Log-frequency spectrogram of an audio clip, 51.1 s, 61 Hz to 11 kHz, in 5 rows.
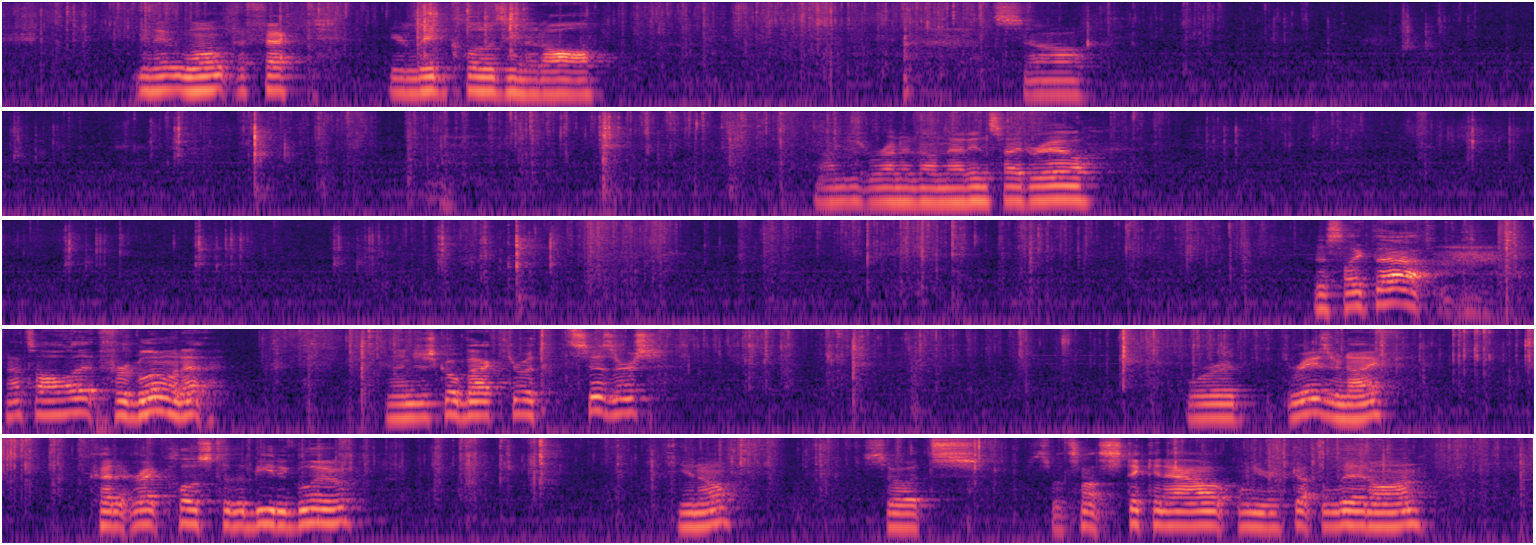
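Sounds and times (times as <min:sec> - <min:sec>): plastic wrap crinkling: 0:00.0 - 0:51.0.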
